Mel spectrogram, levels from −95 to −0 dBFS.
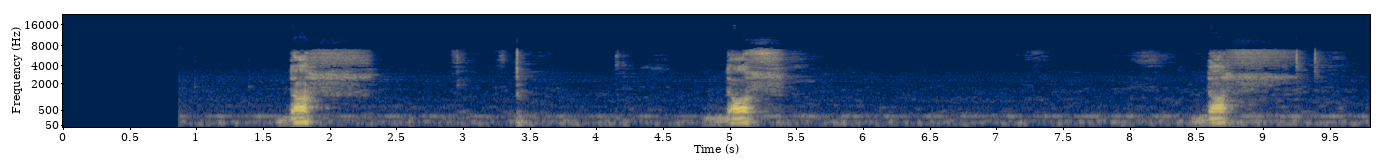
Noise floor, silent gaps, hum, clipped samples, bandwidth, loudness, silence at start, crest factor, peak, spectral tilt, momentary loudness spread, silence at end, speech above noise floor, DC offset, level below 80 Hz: -58 dBFS; none; none; under 0.1%; 7.6 kHz; -23 LUFS; 1.6 s; 26 dB; -4 dBFS; -4.5 dB/octave; 24 LU; 0.55 s; 36 dB; under 0.1%; -66 dBFS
